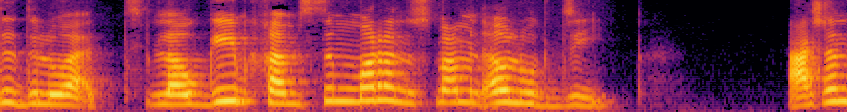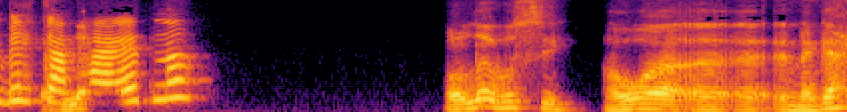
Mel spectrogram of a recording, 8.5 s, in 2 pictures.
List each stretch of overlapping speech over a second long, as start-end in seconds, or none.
none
